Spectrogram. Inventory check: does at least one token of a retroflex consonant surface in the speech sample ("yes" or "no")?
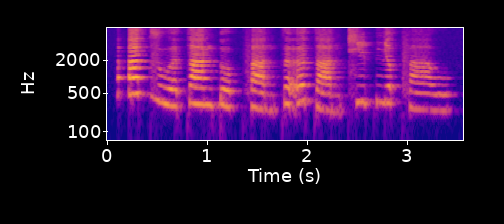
no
